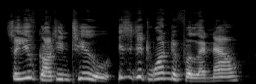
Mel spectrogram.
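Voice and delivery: high, loud and thrilled; bubbling over with joy; Lucy thrilled to see him; excited. A narrator's reading. Lucy overjoyed meeting Edmund.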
